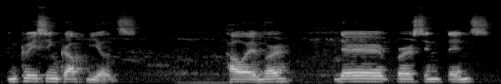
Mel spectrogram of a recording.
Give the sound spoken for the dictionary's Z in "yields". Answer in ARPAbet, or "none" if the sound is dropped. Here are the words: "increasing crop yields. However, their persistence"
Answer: S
